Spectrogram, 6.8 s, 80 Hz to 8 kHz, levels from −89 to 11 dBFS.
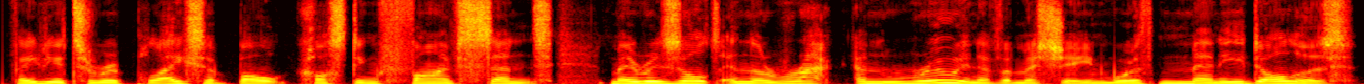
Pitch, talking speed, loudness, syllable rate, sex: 155 Hz, 185 wpm, -16 LUFS, 4.9 syllables/s, male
